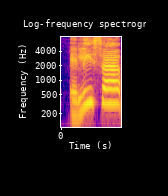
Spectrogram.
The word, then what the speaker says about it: Elyssa: Ena coveny Elissa and I pronounce it Elisa please don't pronounce it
